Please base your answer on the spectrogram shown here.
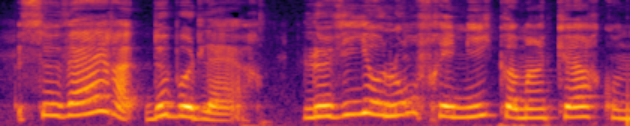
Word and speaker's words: violon: afflige le terme violon se prononce dans la vie courante en deux syllabes violon mais dans ce poème pour respecter l'alexandrin c'est-à-dire pour respecter le verre de 12 syllabes le lecteur est obligé de prononcer distinctement les deux voyelles de la première syllabe c'est-à-dire qu'il est obligé de prononcer violon et non violon ce verre se prononce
